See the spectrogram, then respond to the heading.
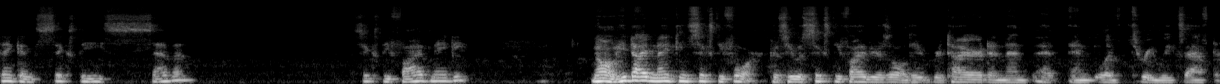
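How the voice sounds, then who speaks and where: Here a man speaks fairly slowly at a medium pitch, somewhat breathy, with a dark, mellow tone. His loudness swings widely while his pitch varies in an ordinary way. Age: 60s. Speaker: live stream host. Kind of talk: casual chat.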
